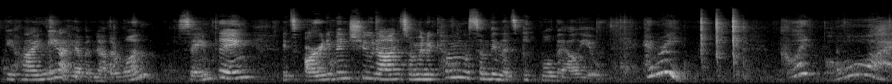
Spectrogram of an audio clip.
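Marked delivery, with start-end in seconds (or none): 6.4-8.8 very high sweet praise; dog praise. Real, not acted. Owner praising Henry during the trade in a high coo.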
